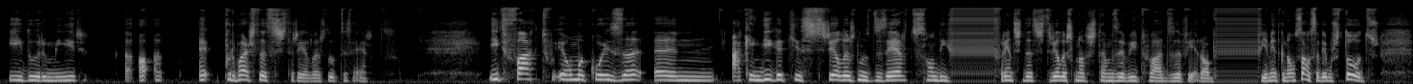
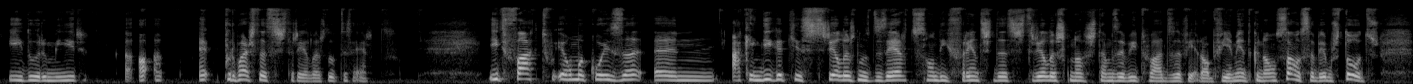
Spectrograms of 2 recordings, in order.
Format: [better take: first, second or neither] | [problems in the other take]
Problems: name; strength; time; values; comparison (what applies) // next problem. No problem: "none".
second | audio freezing; at 9.5 s and at 12 s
